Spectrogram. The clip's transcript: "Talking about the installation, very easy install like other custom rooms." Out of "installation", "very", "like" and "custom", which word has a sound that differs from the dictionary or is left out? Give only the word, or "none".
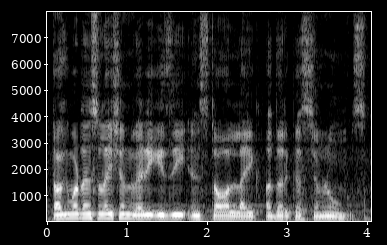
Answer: none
